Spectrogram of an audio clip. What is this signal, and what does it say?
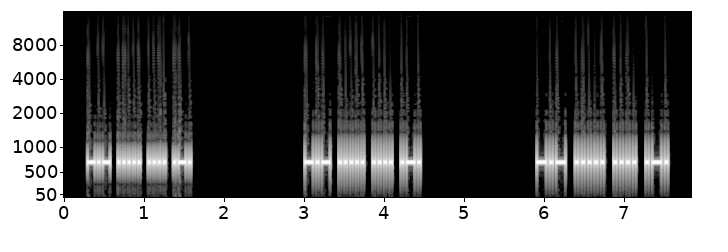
Morse code, heard as a keyed tone, about 32 wpm, 700 Hz. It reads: K5HR K5HR K5HR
